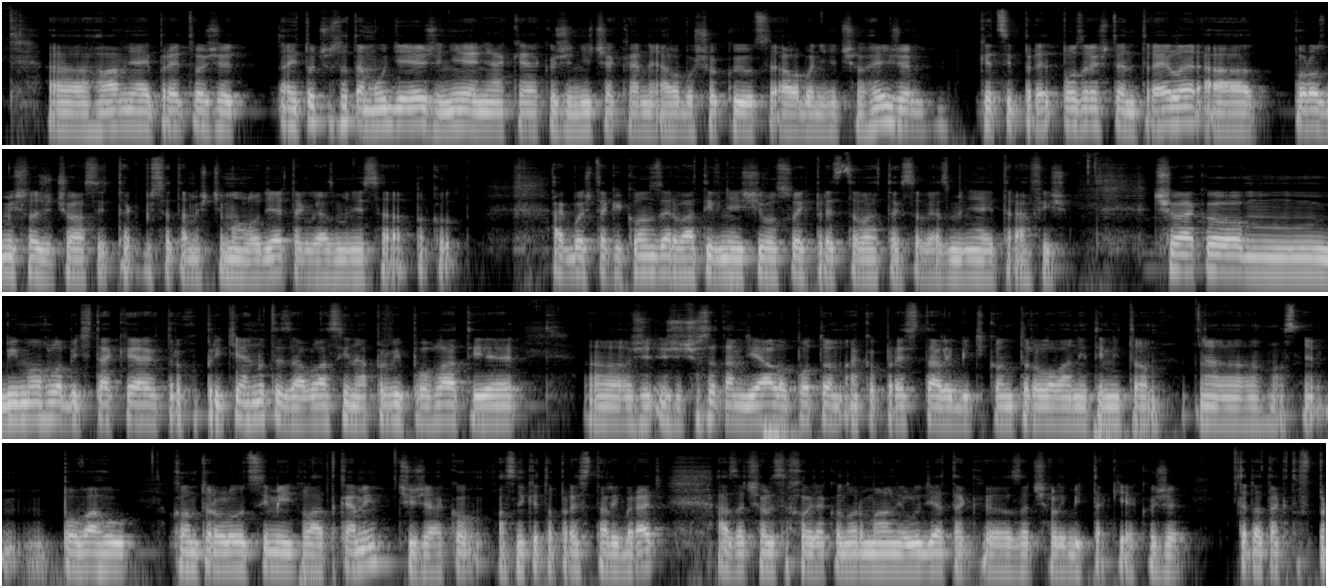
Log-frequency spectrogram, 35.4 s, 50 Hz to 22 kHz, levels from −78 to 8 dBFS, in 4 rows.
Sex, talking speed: male, 185 wpm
